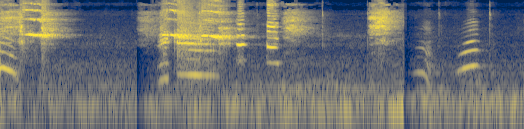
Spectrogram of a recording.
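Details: Indian ringneck parakeet, a pet talking parrot, giving loud harsh squawks and short harmonic, speech-like phrases in several bursts, with brief rising and falling whistled notes near the end and a low background hum.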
